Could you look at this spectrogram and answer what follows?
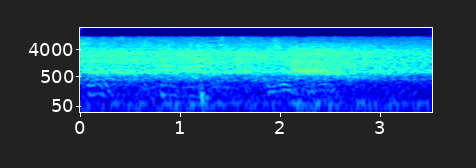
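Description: A college football stadium crowd waits for the kickoff after a touchdown, a broad distant roar and murmur that swells gently in the middle, heard behind a play-by-play announcer.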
